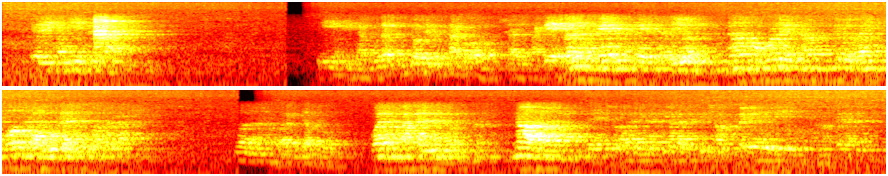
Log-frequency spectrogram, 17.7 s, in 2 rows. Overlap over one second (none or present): none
